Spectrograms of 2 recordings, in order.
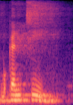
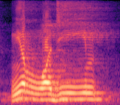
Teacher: Makhrajnya sama, tapi sifatnya beda. Kalau c dengan jim satu makhraj, tapi kalau jim itu sifatnya jahar, kalau c sifatnya hamas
